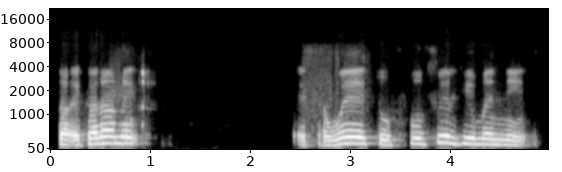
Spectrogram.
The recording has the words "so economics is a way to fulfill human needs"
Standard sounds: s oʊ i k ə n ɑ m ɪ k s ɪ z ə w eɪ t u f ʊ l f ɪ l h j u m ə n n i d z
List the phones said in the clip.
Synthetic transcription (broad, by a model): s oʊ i k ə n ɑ m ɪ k ɪ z ə w eɪ t u f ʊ l f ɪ l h j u m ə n n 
